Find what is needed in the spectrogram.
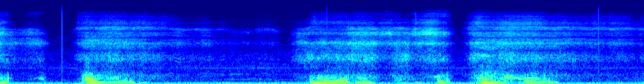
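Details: Snoring: rough, low rattling breaths recurring every couple of seconds over steady room noise.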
